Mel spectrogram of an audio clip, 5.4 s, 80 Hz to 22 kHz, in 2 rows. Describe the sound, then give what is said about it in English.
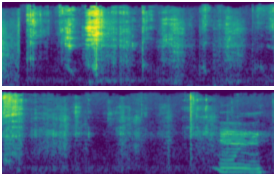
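Crunching and chewing of light, airy, crispy garlic-and-butter flavoured shrimp chips containing 13.5% shrimp, with a series of crisp, irregular bites, ending in a short hummed vocal sound. “They have this crunch, but then they also melt in your mouth.”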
